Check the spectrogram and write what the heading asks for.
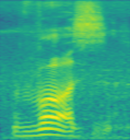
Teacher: the voicing is voice. and the place of articulation is alveolar. And it is the Z sound.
